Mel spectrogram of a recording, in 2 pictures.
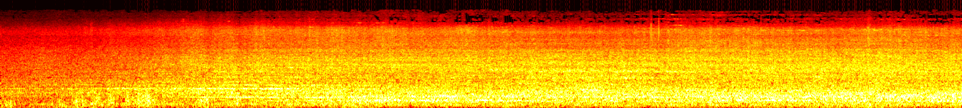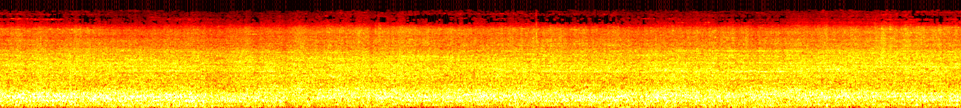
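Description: Electric locomotive hauling an intermodal container freight train past at speed: the rolling rumble grows over the first few seconds as it approaches, then holds steady as the wagons' wheels run past on the rails. A few brief steady tones sound early on as the locomotive passes.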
